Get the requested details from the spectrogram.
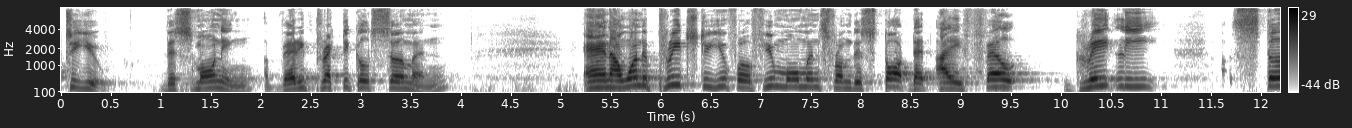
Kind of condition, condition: setting, large echoing room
